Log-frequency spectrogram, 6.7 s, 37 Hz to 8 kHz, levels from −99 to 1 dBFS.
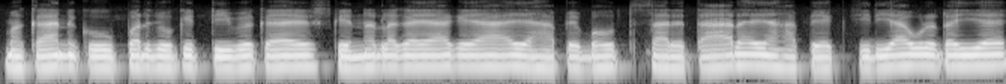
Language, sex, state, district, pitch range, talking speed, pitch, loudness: Hindi, male, Chandigarh, Chandigarh, 110-120 Hz, 240 wpm, 115 Hz, -14 LUFS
